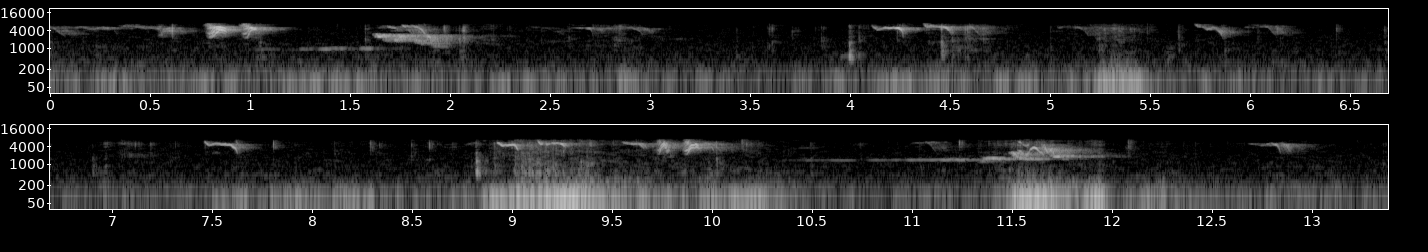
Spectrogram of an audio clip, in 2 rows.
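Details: Early-morning sparrows at a Japanese garden beside a small woodland, 6 April: scattered sharp high chirps, some in quick clusters, a lower whistled phrase from another bird, and occasional soft rustling thumps.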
